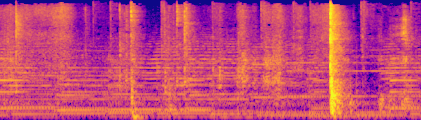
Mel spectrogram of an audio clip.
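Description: Background music, with two sharp knocks from the mailer and knife being handled on the table, the louder one about three-quarters of the way in.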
